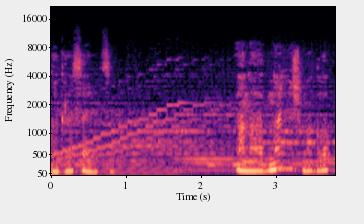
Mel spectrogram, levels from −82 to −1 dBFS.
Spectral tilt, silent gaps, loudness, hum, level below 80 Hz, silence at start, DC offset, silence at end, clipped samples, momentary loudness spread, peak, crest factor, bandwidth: -6 dB/octave; none; -19 LUFS; none; -42 dBFS; 0 s; under 0.1%; 0 s; under 0.1%; 15 LU; -2 dBFS; 16 dB; 9.4 kHz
